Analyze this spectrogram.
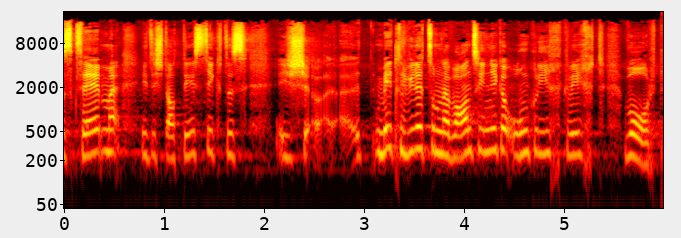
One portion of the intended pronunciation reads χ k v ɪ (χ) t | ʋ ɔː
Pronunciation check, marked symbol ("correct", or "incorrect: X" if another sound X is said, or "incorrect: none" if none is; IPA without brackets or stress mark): correct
